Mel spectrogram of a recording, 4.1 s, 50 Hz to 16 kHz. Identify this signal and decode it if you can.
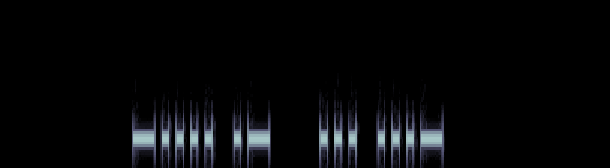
Morse code, heard as a keyed tone, about 25 wpm, 700 Hz. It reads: 6A SV
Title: Field Day Exchanges Encore - 25wpm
